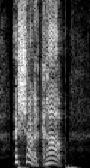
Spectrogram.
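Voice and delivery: high, loud panicked blurt of disbelief. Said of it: "George is like".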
